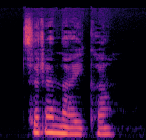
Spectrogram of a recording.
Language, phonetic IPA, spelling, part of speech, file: Polish, [ˌt͡sɨrɛ̃ˈnajka], Cyrenajka, proper noun, LL-Q809 (pol)-Cyrenajka.wav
